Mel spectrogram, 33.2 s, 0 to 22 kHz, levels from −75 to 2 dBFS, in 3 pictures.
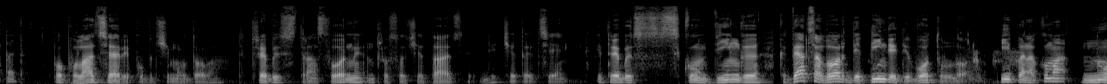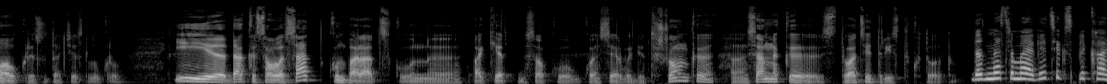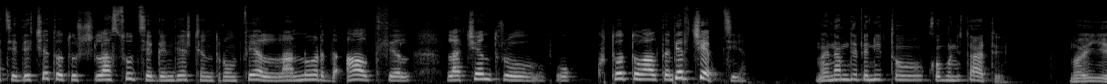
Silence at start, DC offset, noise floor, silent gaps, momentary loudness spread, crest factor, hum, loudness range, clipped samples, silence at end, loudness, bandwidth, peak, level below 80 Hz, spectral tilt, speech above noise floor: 0.05 s; under 0.1%; -69 dBFS; none; 17 LU; 20 dB; none; 7 LU; under 0.1%; 0 s; -28 LUFS; 16 kHz; -8 dBFS; -58 dBFS; -4.5 dB/octave; 41 dB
